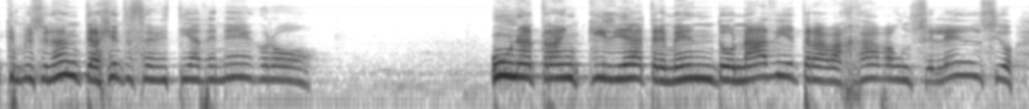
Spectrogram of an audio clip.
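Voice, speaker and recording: High-voiced older Chilean pastor preaching. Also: male voice, smooth. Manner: swings from loud emphatic lines to low quiet ones. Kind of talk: sermon.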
